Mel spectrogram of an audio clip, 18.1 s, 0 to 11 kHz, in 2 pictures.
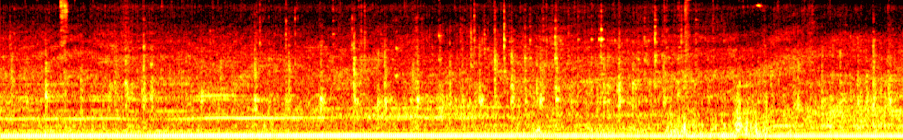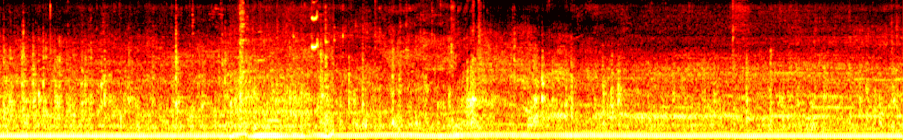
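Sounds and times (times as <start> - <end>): diesel engine running: 0.0 - 18.0
sharp clicks and clanks: 0.0 - 18.0.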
